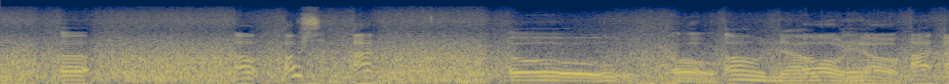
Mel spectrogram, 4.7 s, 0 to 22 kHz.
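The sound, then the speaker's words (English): Steady, loud rushing water surrounds a car submerged in about 8 feet of water, a dense churning wash that never lets up, with voices speaking over it in the second half. “We're sitting in about 8 feet of water right now.”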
